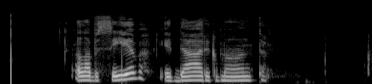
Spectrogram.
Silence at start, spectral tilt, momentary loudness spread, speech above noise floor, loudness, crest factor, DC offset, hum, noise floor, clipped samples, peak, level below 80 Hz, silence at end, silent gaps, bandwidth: 0.75 s; -5.5 dB/octave; 20 LU; 44 dB; -24 LUFS; 18 dB; under 0.1%; none; -67 dBFS; under 0.1%; -8 dBFS; -64 dBFS; 1.05 s; none; 11 kHz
